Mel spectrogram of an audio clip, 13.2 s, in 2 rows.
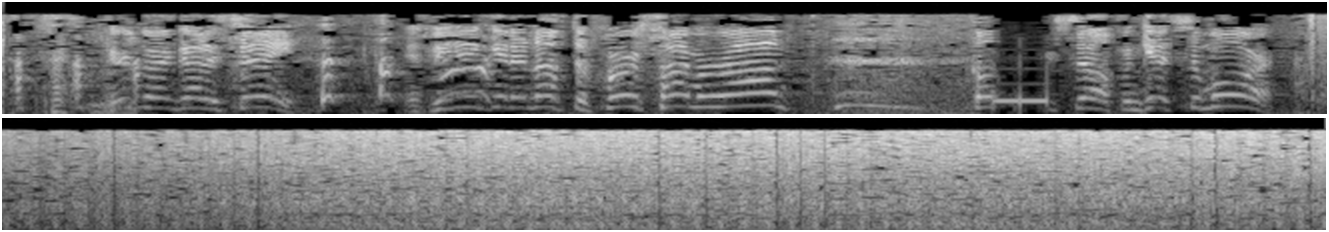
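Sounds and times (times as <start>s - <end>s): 
laughter: 0.0s - 3.2s
speech: 0.2s - 6.6s
machine gun fire: 6.5s - 13.2s.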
